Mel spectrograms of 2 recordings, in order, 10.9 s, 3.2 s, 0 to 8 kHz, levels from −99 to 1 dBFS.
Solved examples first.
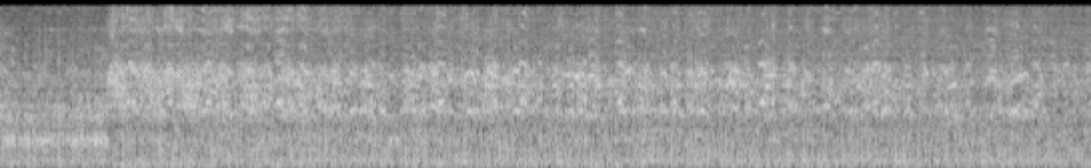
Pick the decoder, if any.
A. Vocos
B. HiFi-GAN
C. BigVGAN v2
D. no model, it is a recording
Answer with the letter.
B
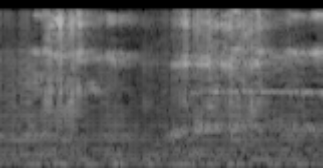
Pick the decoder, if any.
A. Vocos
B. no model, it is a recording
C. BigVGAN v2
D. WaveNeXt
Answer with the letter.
C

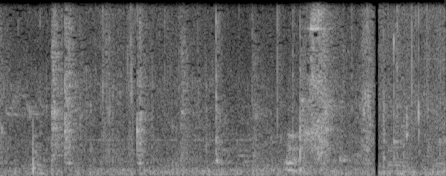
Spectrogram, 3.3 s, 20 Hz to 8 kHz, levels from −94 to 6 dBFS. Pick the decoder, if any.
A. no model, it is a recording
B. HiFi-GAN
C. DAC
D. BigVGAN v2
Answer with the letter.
A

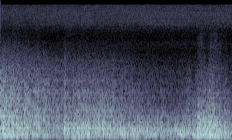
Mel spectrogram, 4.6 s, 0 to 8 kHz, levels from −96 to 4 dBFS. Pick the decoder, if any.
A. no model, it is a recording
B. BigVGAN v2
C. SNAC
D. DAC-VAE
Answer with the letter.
D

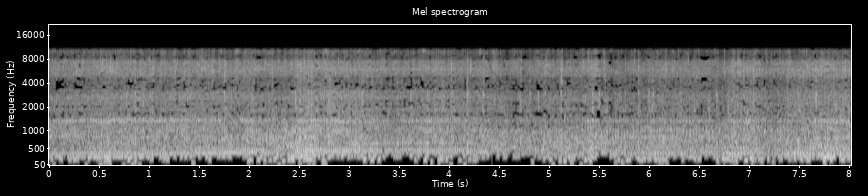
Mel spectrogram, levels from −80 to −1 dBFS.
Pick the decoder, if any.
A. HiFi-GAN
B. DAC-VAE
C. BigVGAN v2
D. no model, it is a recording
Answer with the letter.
D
